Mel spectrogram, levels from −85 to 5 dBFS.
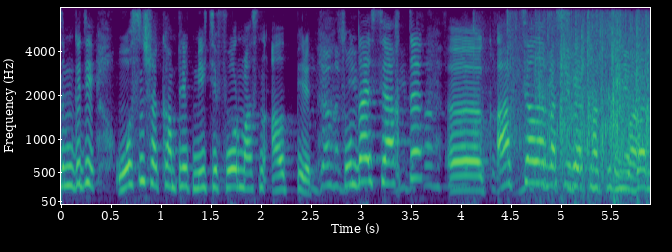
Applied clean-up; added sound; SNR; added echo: none; none; none; none.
